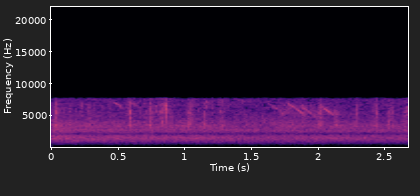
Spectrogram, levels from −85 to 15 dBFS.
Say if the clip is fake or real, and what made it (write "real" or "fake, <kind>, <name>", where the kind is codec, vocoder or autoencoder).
real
